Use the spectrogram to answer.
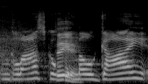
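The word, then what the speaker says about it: Milngavie: Mulgai. It's spelt Millingavi, but we pronounce it Mulgai.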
